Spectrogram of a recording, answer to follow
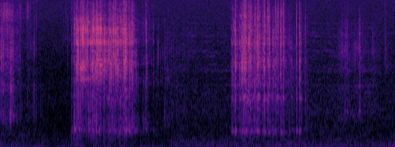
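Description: Small pebbles clattering against plastic as they are dropped into a cut-off plastic bottle: two handfuls, each a rattle of about a second, the second some two and a half seconds after the first.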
